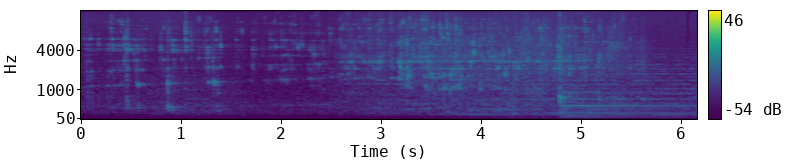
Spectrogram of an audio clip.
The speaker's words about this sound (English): Next, they mix the dyes and add water to a cylinder.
